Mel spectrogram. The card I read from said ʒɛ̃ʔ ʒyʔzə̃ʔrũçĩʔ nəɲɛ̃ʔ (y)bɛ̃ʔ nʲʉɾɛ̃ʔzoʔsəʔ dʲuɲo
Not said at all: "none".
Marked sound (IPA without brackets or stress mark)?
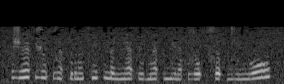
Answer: y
